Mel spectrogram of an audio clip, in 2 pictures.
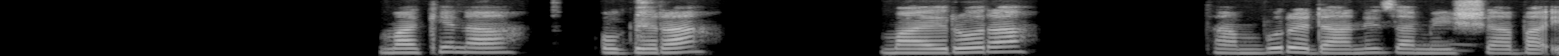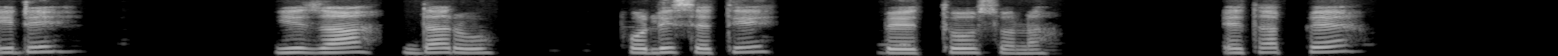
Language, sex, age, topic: Gamo, female, 25-35, government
